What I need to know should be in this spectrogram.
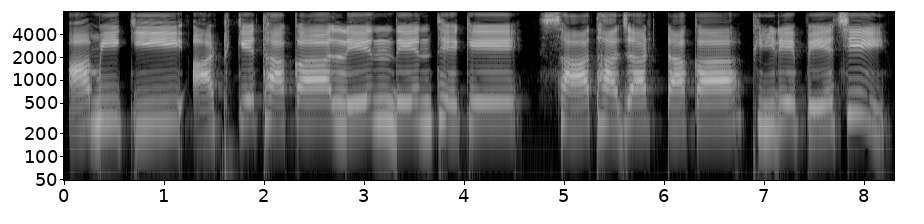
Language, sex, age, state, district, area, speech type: Bengali, female, 18-30, West Bengal, North 24 Parganas, rural, read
